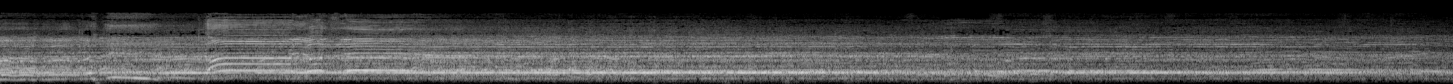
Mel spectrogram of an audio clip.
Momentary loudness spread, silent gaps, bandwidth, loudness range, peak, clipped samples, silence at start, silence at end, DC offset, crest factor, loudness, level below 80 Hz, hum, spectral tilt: 8 LU; none; 11.5 kHz; 6 LU; -4 dBFS; under 0.1%; 0 s; 0 s; under 0.1%; 16 dB; -19 LUFS; -72 dBFS; none; -1 dB/octave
